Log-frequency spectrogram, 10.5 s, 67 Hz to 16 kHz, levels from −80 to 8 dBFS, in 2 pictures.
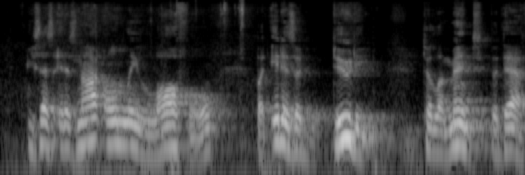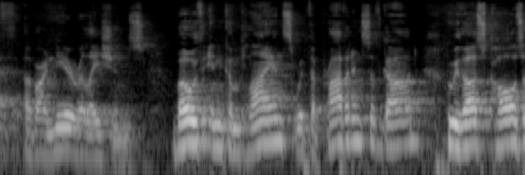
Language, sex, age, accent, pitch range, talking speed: English, male, 40-59, American, 135-200 Hz, 175 wpm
